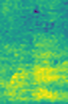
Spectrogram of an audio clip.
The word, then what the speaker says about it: BRIBOW: Rebo.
